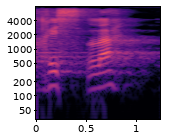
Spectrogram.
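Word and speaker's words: خصلة: Wal khislah bi kasril kha. Ya, jadi bi arba'a asarata khislatan. Ya, ada yang bacanya begitu, pakai kasroh ya, shodnya ya, khoknya dibaca kasroh, khislah.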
